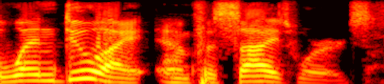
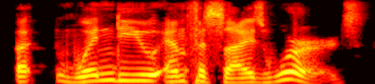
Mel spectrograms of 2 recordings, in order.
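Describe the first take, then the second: First: "I" in "when do I emphasize words" leaned on, shifting the emphasis from "you"; stress on I. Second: "you" in "when do you emphasize words" leaned on and falling; stress on you. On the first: Coach contrasting emphasis for a student, stress on "I". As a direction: push the weight onto "I". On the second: Coach showing a student where emphasis goes, stress on "you". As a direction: hit "you" and let it fall. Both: Shown as a demonstration. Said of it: "as opposed to when do I emphasize words".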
